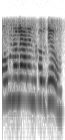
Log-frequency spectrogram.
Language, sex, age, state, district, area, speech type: Odia, female, 60+, Odisha, Angul, rural, conversation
